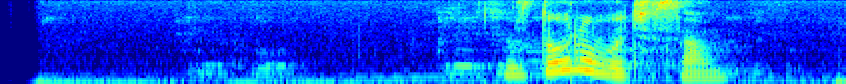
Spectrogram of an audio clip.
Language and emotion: Russian, positive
